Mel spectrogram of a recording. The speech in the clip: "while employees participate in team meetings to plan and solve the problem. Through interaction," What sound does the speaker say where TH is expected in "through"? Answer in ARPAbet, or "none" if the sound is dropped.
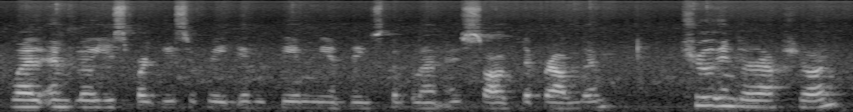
T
